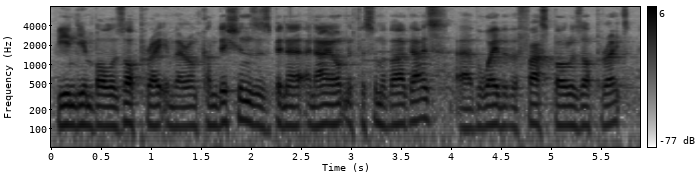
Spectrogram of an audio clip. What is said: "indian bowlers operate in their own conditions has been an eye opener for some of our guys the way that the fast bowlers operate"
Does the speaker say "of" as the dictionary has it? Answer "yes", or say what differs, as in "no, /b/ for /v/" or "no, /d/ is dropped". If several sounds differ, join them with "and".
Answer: yes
